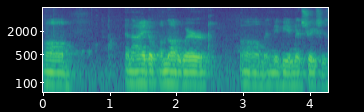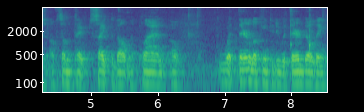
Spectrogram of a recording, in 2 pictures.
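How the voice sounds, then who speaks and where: Over light background noise and audible room echo, a man with a very deep, low pitch talks at a fairly quick pace. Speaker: deputy mayor, council member. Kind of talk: meeting discussion question. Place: meeting room. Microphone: camera far.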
